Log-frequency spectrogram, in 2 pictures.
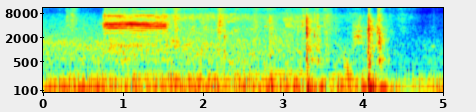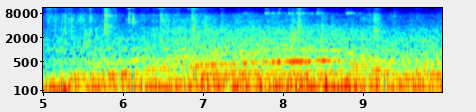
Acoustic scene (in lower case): bus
